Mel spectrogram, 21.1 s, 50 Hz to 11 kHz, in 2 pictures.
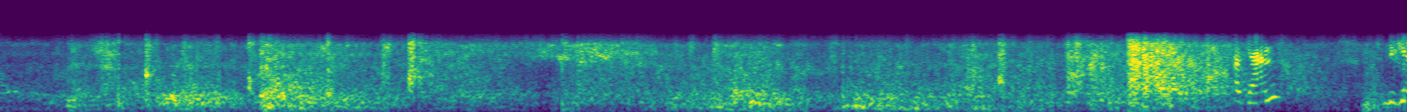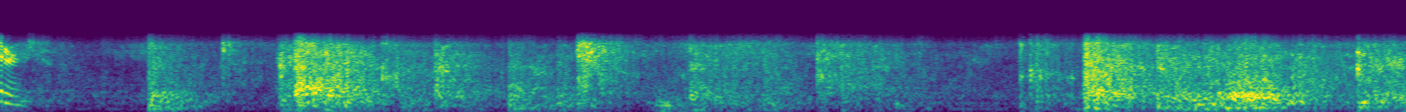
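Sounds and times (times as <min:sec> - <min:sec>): people talking: 0:09.2 - 0:11.0.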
